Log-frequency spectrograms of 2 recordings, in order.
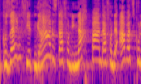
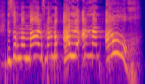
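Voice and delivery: higher, whiny shrug-it-off voice; mock justification; 8 semitones higher than usual. Preacher mimics a partygoer defending a joint, whiny and high. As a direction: plead that everyone does it.

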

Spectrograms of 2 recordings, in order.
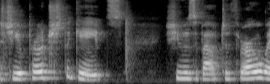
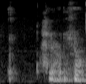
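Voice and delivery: unsure whispered aside; 3 semitones lower, 14 dB quieter than usual. Real, not acted.

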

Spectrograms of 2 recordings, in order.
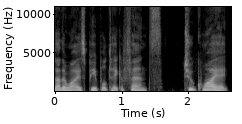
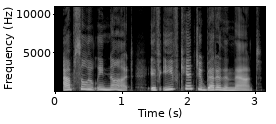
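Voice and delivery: high-pitched, exasperated businesswoman on the phone; affronted, no-nonsense phone voice; indignant refusal; 7 semitones higher than usual. A narrator's reading. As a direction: refuse outright, pitch jumping up. Daughter refusing firmly on the phone.

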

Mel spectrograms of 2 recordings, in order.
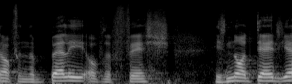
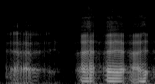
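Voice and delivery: ordinary delivery

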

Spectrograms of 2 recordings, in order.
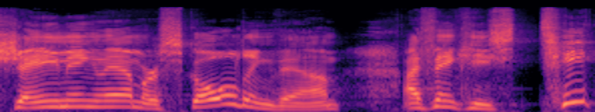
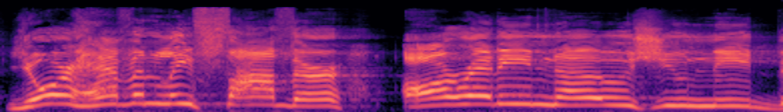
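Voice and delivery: tender reassurance; 8 semitones higher, 4 dB louder, slower than usual. Acted. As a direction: reassure gently and slowly. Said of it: "He says".

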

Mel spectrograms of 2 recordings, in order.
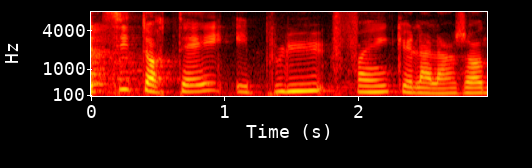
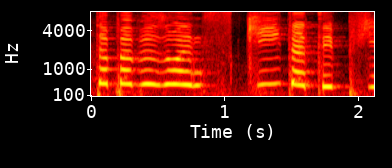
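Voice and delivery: high, teasing mother voice, almost tearful with laughter; imitating her mother. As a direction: mimic mom's mocking jab in a high voice. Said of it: "ma mère, elle a passé ma jeunesse à me dire comme". (imitation de sa mère, voix aiguë et moqueuse)

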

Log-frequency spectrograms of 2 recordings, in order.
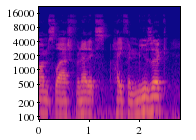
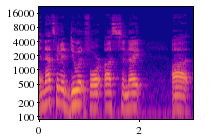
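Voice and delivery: announcer sign-off; 6 semitones higher, 8 dB louder than usual. Acted. Loud podcast sign-off.

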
